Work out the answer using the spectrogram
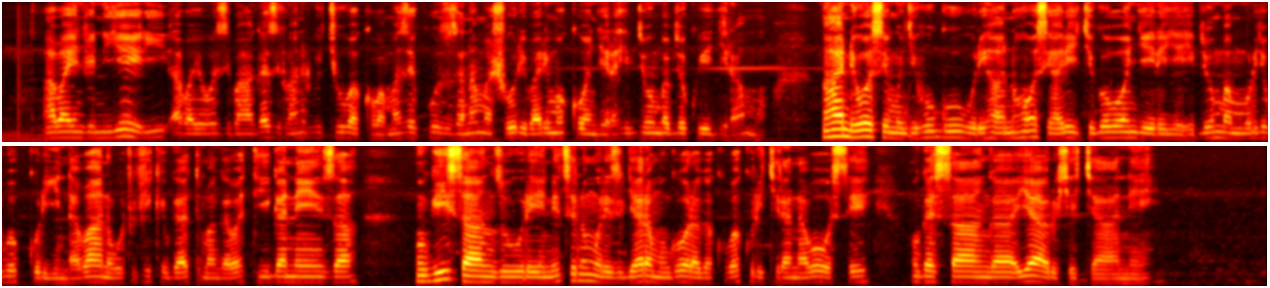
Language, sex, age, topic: Kinyarwanda, male, 18-24, education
